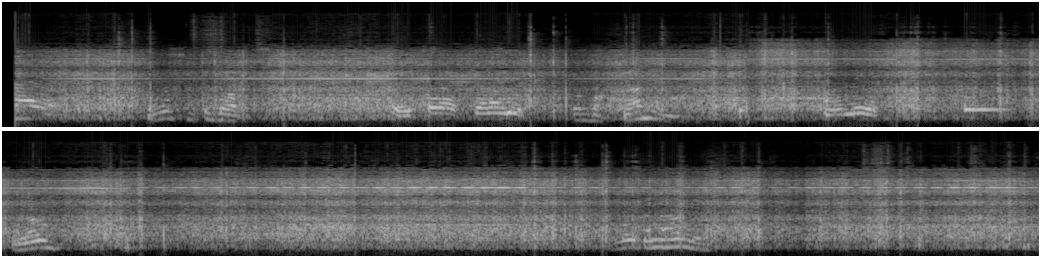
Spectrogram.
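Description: A shortwave radio hisses and crackles with static through its loudspeaker.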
